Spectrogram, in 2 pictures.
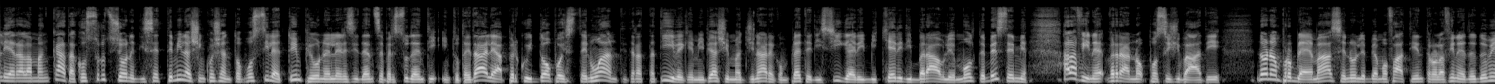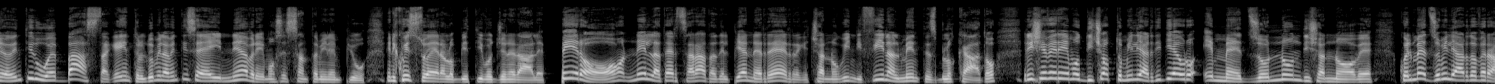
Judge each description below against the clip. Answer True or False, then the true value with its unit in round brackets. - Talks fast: True (185 wpm)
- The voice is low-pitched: False (150 Hz)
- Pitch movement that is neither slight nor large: False (7.3 semitones)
